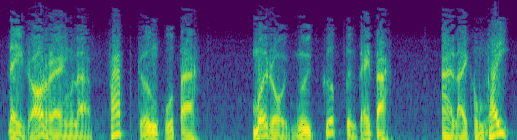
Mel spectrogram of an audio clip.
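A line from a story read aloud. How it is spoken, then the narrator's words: Forced loud laugh. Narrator (Vietnamese): Dương Khang gượng gạo cười lớn nói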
